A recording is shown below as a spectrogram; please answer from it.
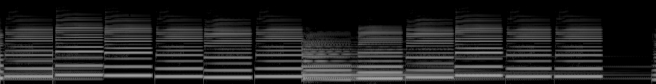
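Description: Alto saxophone playing a melody slowly, at half speed. It plays a steady run of single held notes, about two a second, stepping up and down in pitch.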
